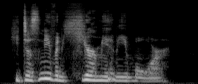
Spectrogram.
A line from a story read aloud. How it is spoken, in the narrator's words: Zuko says harshly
